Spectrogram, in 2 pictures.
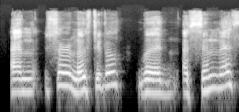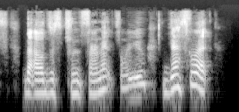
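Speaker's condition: Spinal muscular atrophy, severe; accessible van GoFundMe started by Veronica Brill

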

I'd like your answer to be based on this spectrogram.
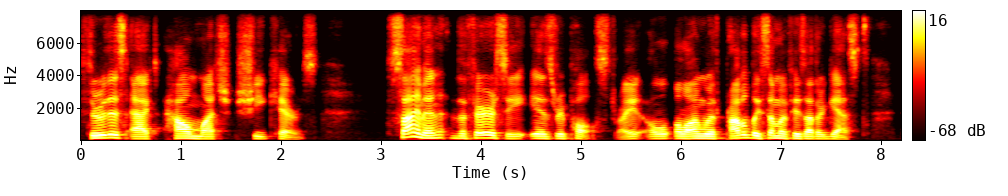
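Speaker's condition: No condition

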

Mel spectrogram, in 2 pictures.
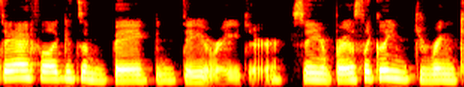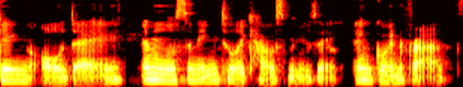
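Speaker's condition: Cleft palate; many facial surgeries

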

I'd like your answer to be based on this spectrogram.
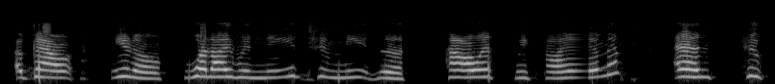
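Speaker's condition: Cerebral palsy; present from birth

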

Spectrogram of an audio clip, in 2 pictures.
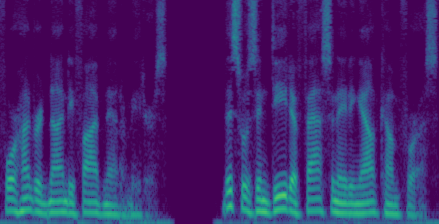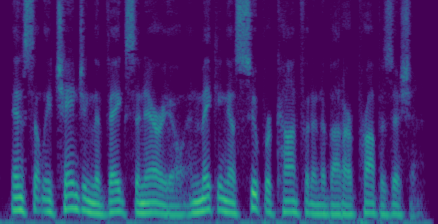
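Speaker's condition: No condition

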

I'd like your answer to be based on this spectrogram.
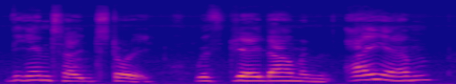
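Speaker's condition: Cerebral palsy; wheelchair user

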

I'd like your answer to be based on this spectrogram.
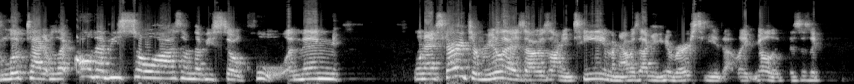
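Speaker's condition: Unilateral cleft lip and palate, severe; later stroke affected speaking, speech recovered faster than reading and writing, therapy in San Antonio

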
